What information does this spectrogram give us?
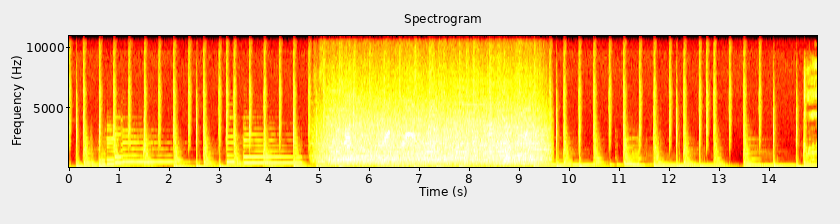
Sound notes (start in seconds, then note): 4.8 cheers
